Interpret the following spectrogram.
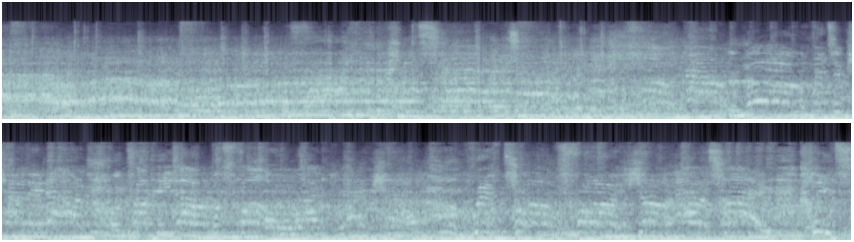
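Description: A rock band playing live and loud: a heavy, driving electric bass line and drums, with a voice singing over it from about halfway in.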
